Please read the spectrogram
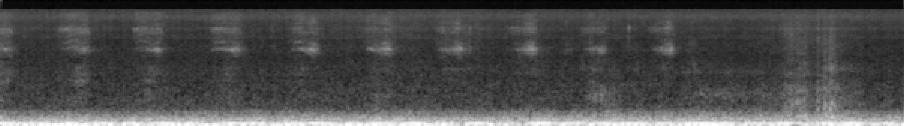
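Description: Persian cat in labour purring: a low, steady rumble with a soft breath sound about every half-second as she breathes quickly and evenly.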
